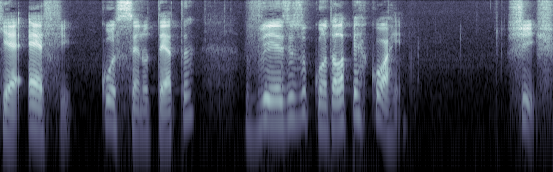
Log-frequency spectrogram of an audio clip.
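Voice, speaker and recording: At a very slow pace and with long, frequent pauses, a man speaks in a fairly high pitch with lively intonation and a bright, sharp tone, the sound dry and close with no echo. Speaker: physics teacher. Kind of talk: lecture. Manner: soft-spoken; casual.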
